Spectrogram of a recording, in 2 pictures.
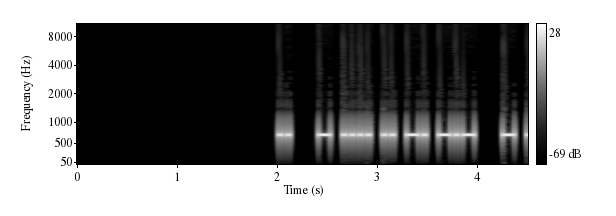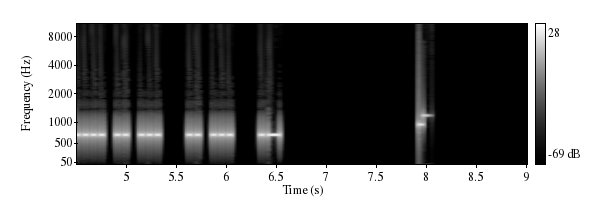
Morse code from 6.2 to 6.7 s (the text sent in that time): A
